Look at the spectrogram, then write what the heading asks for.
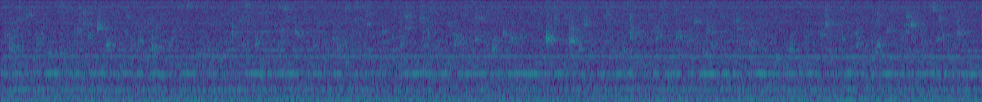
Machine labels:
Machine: pump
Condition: normal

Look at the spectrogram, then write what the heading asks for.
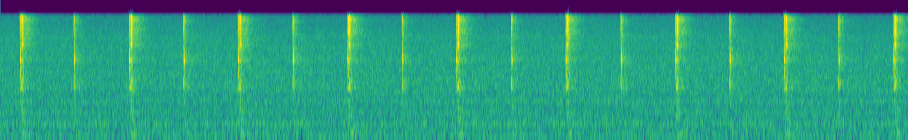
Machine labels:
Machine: valve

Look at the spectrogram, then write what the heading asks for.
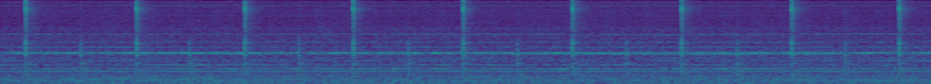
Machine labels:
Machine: valve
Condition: normal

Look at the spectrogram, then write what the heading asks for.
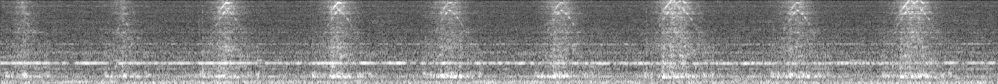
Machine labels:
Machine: slide rail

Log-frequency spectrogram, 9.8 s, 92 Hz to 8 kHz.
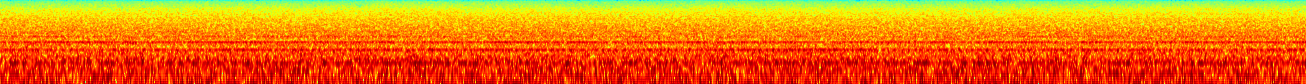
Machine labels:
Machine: fan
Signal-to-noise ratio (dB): -6 dB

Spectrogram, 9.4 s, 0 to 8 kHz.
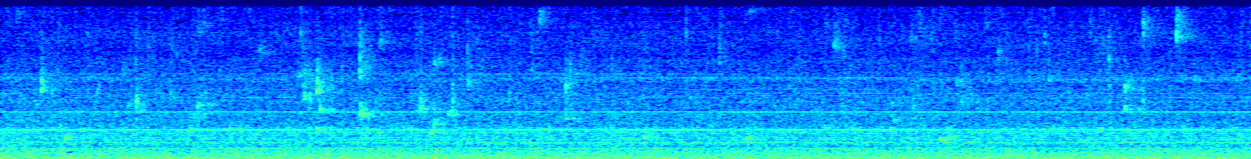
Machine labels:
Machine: pump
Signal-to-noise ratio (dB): 0 dB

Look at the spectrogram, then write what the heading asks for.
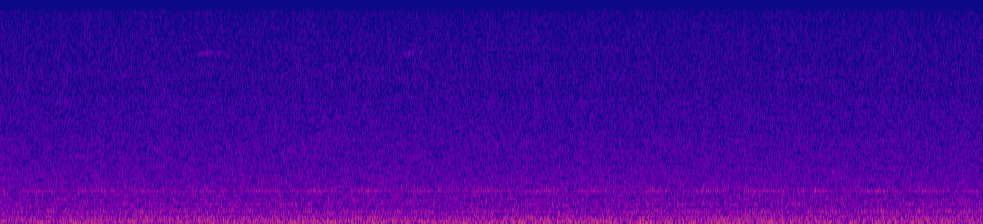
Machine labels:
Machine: fan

